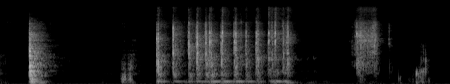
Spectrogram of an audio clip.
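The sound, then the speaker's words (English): A deck of game cards shuffled during a live tabletop game session: a quick run of crisp, fluttering clicks, with a few isolated taps before and after. “I think one shuffle is sufficient”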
